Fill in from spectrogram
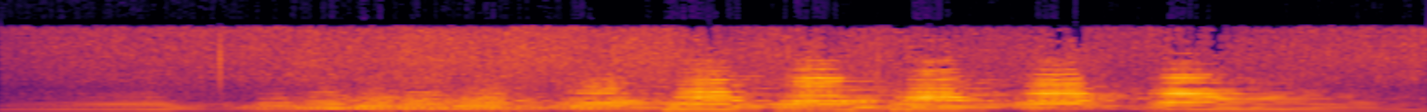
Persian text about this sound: سه تا هورن با هم صدای گرگه رو در آوردن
